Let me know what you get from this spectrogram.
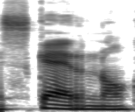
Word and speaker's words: scherno: Lui dice schermo e scherno con due E belle aperte, un po' come le direi io, ma in realtà giuro, non è piemontese Caparezza affatto, è pugliese, quindi però usa in questo caso anche qui due vocali aperte.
